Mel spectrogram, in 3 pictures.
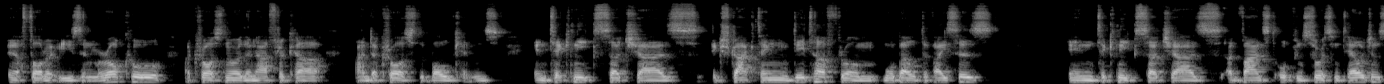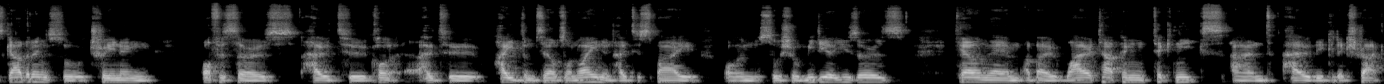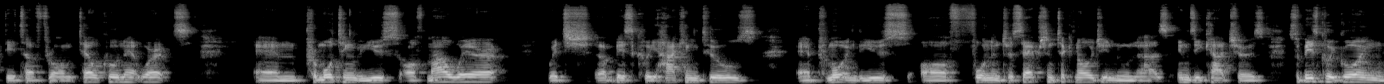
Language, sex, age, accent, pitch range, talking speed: English, male, 30-49, British, 95-110 Hz, 125 wpm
